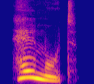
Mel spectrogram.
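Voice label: "Helmut", German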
